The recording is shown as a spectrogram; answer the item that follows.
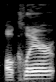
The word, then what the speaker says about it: Eau Claire: a lot worse than what we're dealing with eau claire wisconsin am i pronouncing that right that's right okay my mom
